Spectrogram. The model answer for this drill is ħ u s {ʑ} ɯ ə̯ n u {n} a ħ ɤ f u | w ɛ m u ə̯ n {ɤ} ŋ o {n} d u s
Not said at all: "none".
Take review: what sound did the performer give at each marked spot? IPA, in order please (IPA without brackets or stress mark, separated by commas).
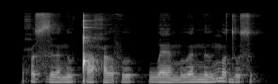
z, ǃ, ɯ, none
